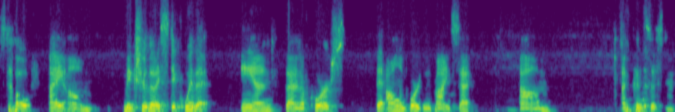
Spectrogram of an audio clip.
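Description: The speech moves at a very slow pace with long, frequent pauses. Intonation stays fairly even. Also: woman, fairly low pitch for a woman. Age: 60s. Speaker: interview guest. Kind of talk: interview answer. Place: home room.

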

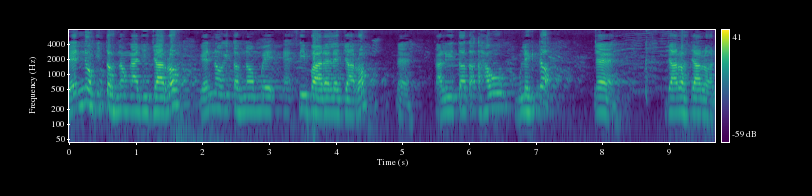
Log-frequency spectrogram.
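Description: Pitched high for a man, his speech moves at a fairly slow pace with long, frequent pauses over light background noise. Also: ordinary pitch variation. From Thailand. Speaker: moderator. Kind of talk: moderated discussion. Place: hall. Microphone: handheld.

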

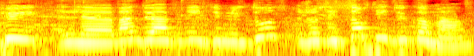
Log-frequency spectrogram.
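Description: A woman's voice with ordinary pitch variation over crowd noise in the background. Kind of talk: prepared public testimony. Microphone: pa.

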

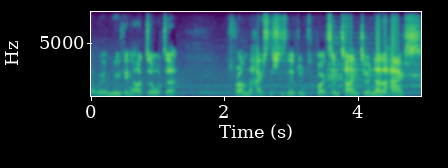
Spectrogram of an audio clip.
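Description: A man's very deep, low voice, dry with no echo, over music in the background. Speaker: devotional host. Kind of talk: devotional reflection. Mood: calm, reflective. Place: car. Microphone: phone near.

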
